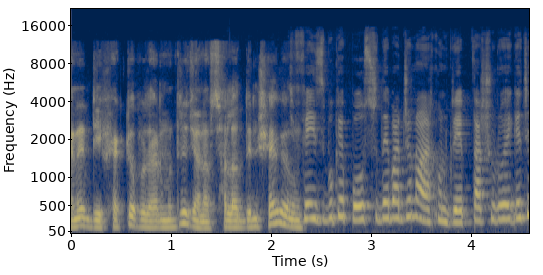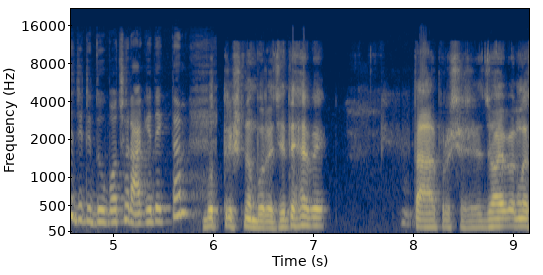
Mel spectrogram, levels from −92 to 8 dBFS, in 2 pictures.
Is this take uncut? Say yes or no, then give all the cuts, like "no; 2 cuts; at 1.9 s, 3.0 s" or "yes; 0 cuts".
no; 2 cuts; at 2.3 s, 5.8 s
